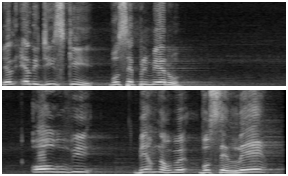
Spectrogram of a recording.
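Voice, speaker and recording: A middle-aged man from Brazil, preaching a live sermon with fervent exclamations of praise. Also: high voice. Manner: impassioned, exclaims aleluia often. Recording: reverberant hall with faint music.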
